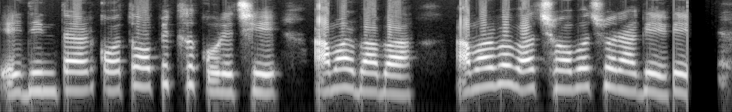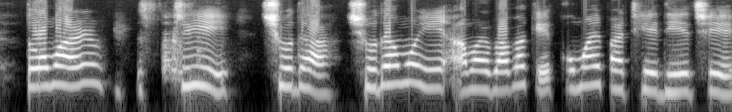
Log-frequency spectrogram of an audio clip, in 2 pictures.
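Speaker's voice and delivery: plain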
